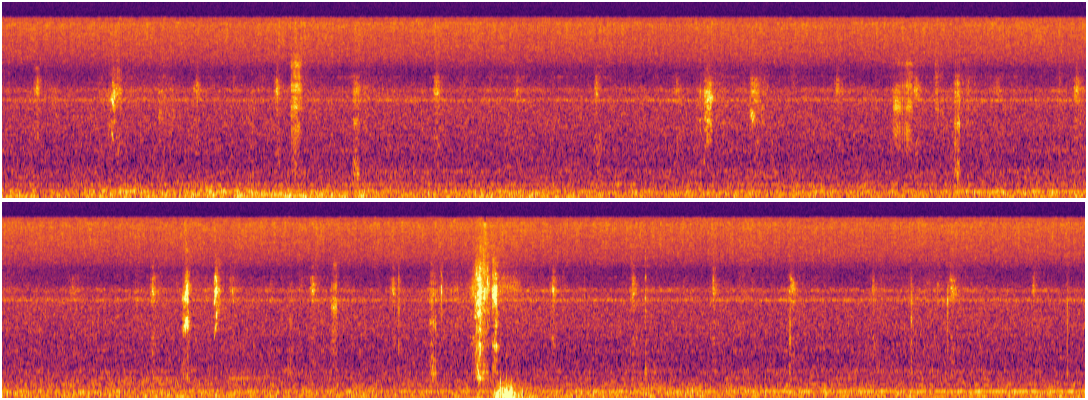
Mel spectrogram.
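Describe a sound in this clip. A crochet hook clicks softly against yarn.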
